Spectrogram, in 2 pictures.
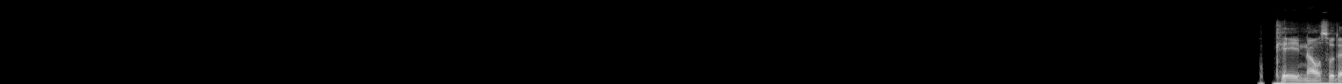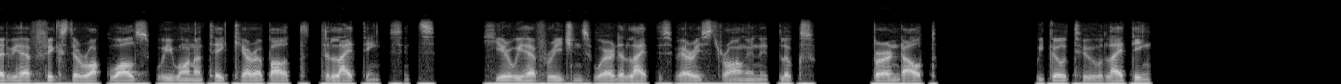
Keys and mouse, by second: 0.3 click, 0.6 alt+middle click, 0.8 click, 1.0 middle click, 1.1 click, 1.4 middle click, 1.4 click, 1.7 alt+middle click, 1.8 click, 2.0 alt+middle click, 2.2 middle click, 2.3 click, 2.7 middle click, 2.8 click, 3.1 middle click, 3.6 middle click, 3.6 click, 4.0 alt+middle click, 4.3 click, 4.6 alt+middle click, 4.7 click, 4.8 alt+middle click, 4.9 click, 5.2 alt+middle click, 5.4 click, 5.5 middle click, 5.6 click, 5.9 alt+middle click, 6.1 alt+middle click, 6.4 click, 6.9 middle click, 6.9 click, 7.6 alt+middle click, 8.3 alt+middle click, 8.5 click, 9.2 middle click, 9.3 click, 9.7 click, 10.4 middle click, 11.4 middle click, 11.8 middle click, 12.5 click, 24.6 click.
